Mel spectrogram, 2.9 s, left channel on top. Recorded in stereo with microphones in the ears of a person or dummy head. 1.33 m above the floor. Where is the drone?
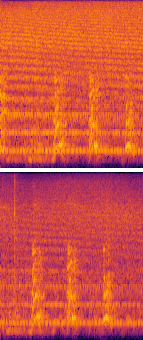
70° left (ahead or behind); by 2.9 s 60° left (ahead or behind).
